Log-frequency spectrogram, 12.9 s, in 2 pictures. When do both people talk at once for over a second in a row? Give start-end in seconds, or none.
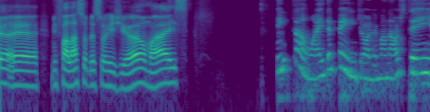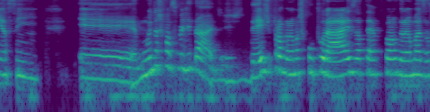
none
